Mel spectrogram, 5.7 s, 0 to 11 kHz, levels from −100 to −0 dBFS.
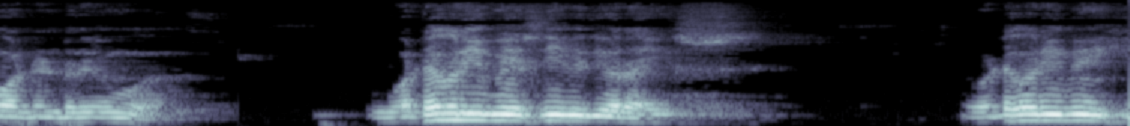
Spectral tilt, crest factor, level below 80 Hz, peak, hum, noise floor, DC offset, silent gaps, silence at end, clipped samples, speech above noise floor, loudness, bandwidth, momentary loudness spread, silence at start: -9.5 dB/octave; 16 dB; -64 dBFS; -4 dBFS; none; -87 dBFS; under 0.1%; none; 0 s; under 0.1%; 70 dB; -17 LUFS; 5.2 kHz; 18 LU; 0 s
